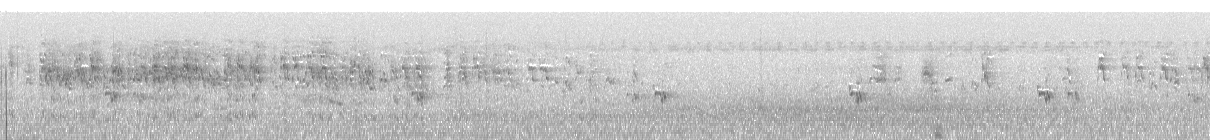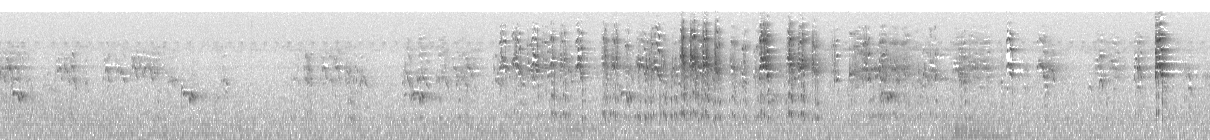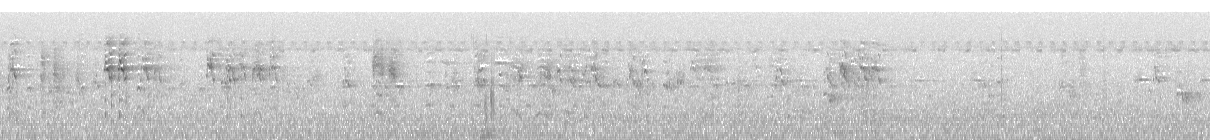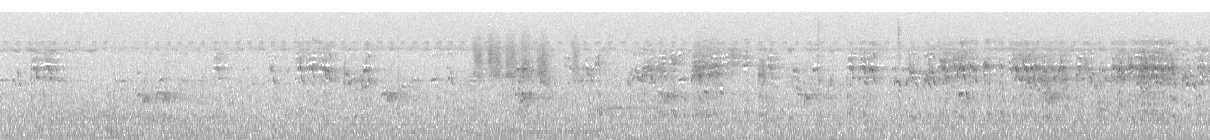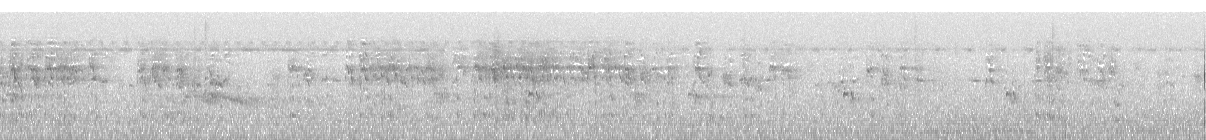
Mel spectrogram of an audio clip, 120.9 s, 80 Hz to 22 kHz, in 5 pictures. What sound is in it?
Coonabarabran Rural Atmos 2
Rural atmospheric recording. Birds, insects. Low intensity with a few bird peaks. Recorded on LS10
atmospheric, australia, birds, countryside, field-recording, insects, rural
